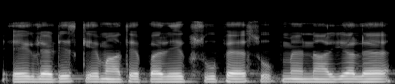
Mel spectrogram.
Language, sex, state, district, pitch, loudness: Hindi, male, Jharkhand, Deoghar, 125 Hz, -14 LUFS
